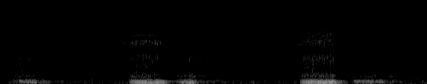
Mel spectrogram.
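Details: Labrador Retriever asleep on a bed, snoring: deep, rumbling low snorts in pairs, one burst around every one and a half to two seconds, over a soft hiss of room noise.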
